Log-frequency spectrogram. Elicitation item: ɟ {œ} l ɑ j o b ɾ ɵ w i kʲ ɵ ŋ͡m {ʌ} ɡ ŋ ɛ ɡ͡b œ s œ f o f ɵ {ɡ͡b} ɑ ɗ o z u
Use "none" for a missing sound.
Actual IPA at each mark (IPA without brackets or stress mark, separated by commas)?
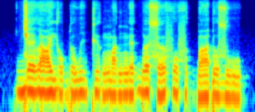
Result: ɛ, ɑ, ɡ͡b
